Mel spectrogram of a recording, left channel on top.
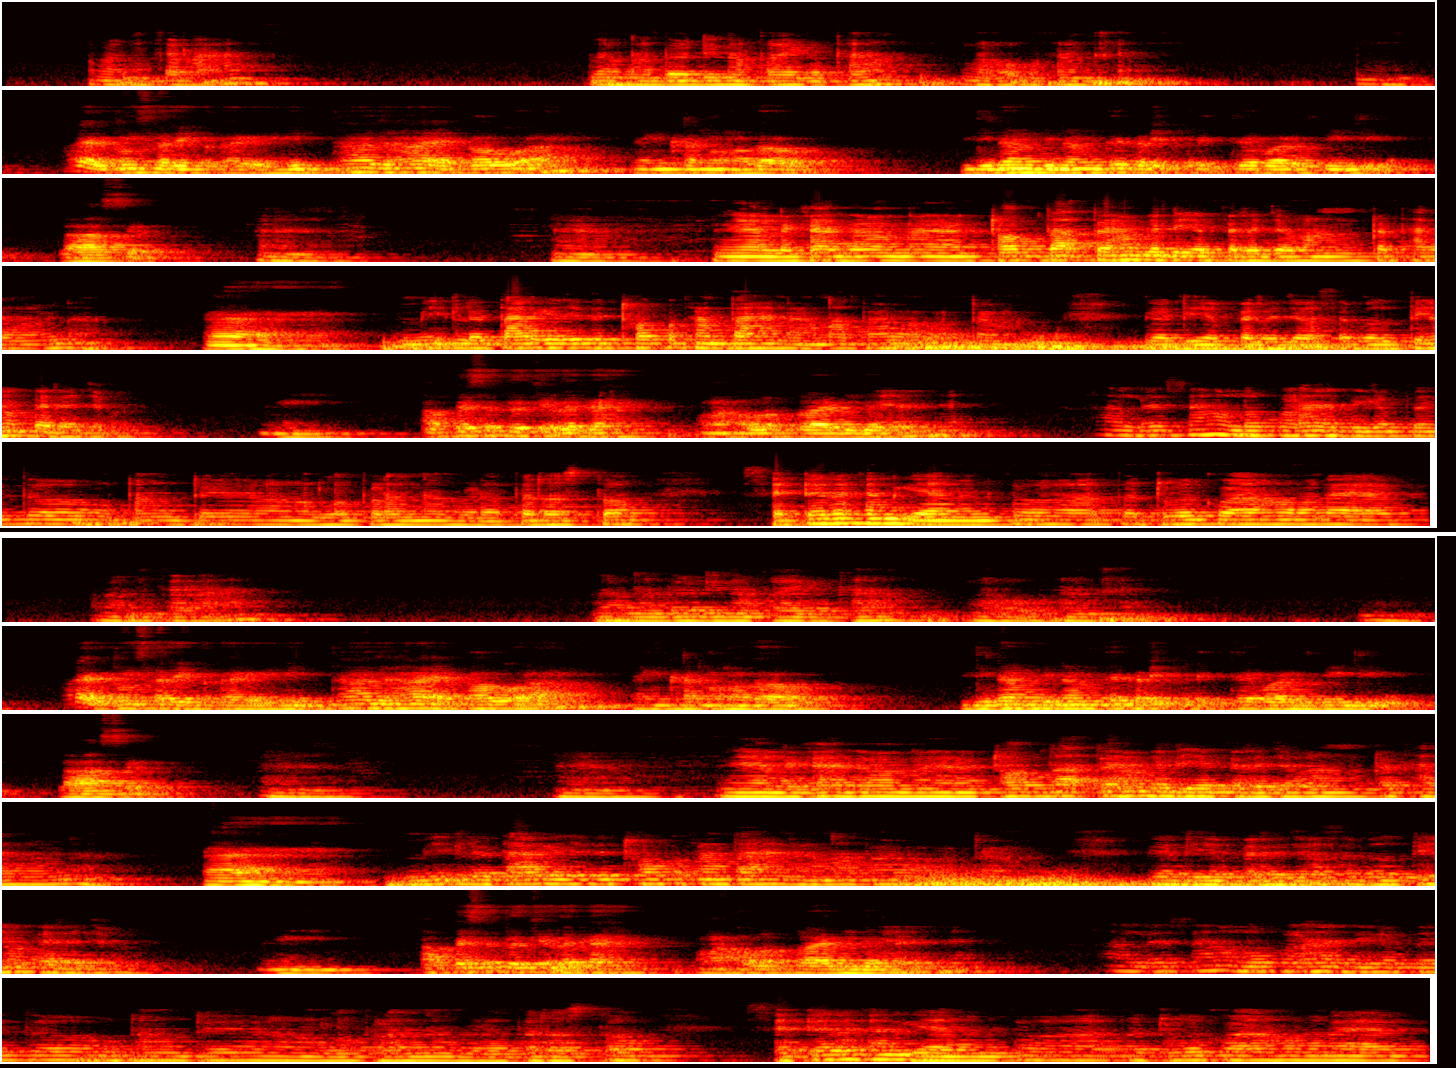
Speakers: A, on the left; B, on the right.
A: ᱵᱟᱝ ᱪᱟᱞᱟᱜ-ᱟ᱾ ᱚᱱᱟ ᱫᱚ ᱟᱹᱰᱤ ᱱᱟᱯᱟᱭ ᱠᱟᱛᱷᱟ ᱮᱦᱚᱵ ᱠᱟᱱ ᱠᱷᱟᱡ ᱦᱩᱸ
B: ᱮᱠᱫᱚᱢ ᱥᱟᱹᱨᱤ ᱠᱟᱛᱷᱟ ᱜᱮ ᱢᱤᱫ ᱫᱷᱟᱣ ᱡᱟᱦᱟᱸ ᱮᱛᱚᱦᱚᱵᱚᱜ-ᱟ ᱢᱮᱱᱠᱷᱟᱱ ᱚᱱᱟ ᱫᱚ ᱫᱤᱱᱟᱹᱢ ᱫᱤᱱᱟᱹᱢ ᱛᱮ ᱠᱟᱹᱴᱤᱡ ᱠᱟᱹᱴᱤᱡ ᱛᱮ ᱵᱟᱹᱲᱛᱤ ᱤᱫᱤᱜ-ᱟ ᱞᱟᱦᱟ ᱥᱮᱫ
A: ᱦᱮᱸ ᱦᱮᱸ ᱧᱮᱞ ᱞᱮᱠᱷᱟᱡ ᱫᱚ ᱚᱱᱮ ᱴᱷᱚᱯ ᱫᱟᱜ ᱛᱮᱦᱚᱸ ᱜᱟᱹᱰᱭᱟᱹ ᱯᱮᱨᱮᱡᱚᱜ ᱵᱟᱝ ᱠᱟᱛᱷᱟ ᱨᱮᱢᱟ ᱢᱮᱱᱟᱜ-ᱟ᱾
B: ᱦᱮᱸ ᱦᱮᱸ
A: ᱢᱤᱫ ᱞᱮᱛᱟᱲ ᱜᱮ ᱡᱩᱫᱤ ᱴᱷᱚᱯ ᱟᱠᱟᱱ ᱛᱟᱦᱮᱱᱟ ᱚᱱᱟᱛᱮᱦᱚᱸ ᱢᱤᱫᱴᱮᱱ ᱜᱟᱹᱰᱭᱟᱹ ᱯᱮᱨᱮᱡᱚᱜ-ᱟ ᱥᱮ ᱵᱟᱹᱞᱛᱤ ᱦᱚᱸ ᱯᱮᱨᱮᱡᱚᱜ-ᱟ᱾
B: ᱦᱩᱸ ᱟᱯᱮ ᱥᱮᱫ ᱫᱚ ᱪᱮᱫ
A: ᱚᱱᱠᱟᱜᱮ
B: ᱞᱮᱠᱟ ᱚᱱᱟ ᱚᱞᱚᱜ ᱯᱟᱲᱦᱟᱣ ᱤᱫᱤ ᱠᱟᱛᱮᱫ?
A: ᱦᱮᱸ ᱟᱞᱮ ᱥᱮᱫ ᱦᱚᱸ ᱚᱞᱚᱜ ᱯᱟᱲᱦᱟᱜ ᱤᱫᱤ ᱠᱟᱛᱮᱫ ᱫᱚ ᱢᱚᱴᱟᱢᱩᱴᱤ ᱚᱞᱚᱜ ᱯᱟᱲᱦᱟᱜ ᱨᱮᱱᱟᱜ ᱵᱮᱲᱟ ᱛᱟᱨᱟᱥ ᱛᱚ ᱥᱮᱴᱮᱨ ᱠᱟᱱ ᱜᱮᱭᱟ, ᱢᱮᱱᱠᱷᱟᱱ ᱯᱟᱹᱴᱷᱩᱣᱟᱹ ᱠᱚᱣᱟᱜ ᱦᱚᱸ ᱢᱟᱱᱮ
